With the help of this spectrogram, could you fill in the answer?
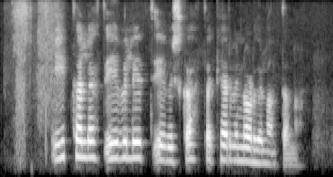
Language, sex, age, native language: Icelandic, female, 50-59, Icelandic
